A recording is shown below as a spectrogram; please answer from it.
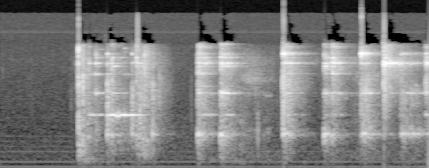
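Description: Clatter and glassy clinks as a sprung broom knocks a cardboard square out from under a ball, which drops into a glass beaker. The sharp clinks start about a second in and keep coming over the next three seconds, ringing briefly after each.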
